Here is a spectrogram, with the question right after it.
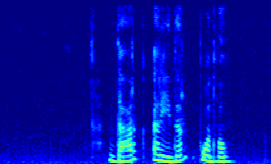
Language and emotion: Russian, neutral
